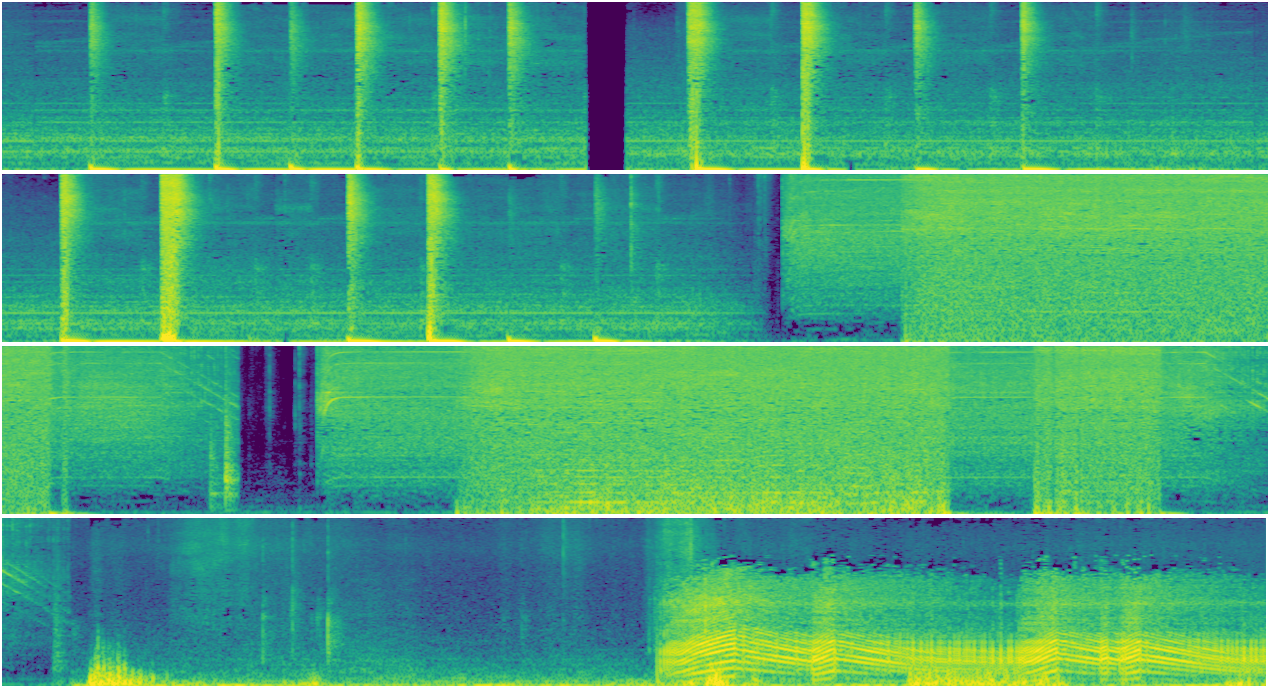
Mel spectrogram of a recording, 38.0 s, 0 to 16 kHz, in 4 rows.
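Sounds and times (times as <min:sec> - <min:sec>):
handheld power tool running: 0:15.4 - 0:20.8, 0:21.4 - 0:29.0, 0:33.4 - 0:37.9
welder crackling: 0:22.4 - 0:29.0.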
